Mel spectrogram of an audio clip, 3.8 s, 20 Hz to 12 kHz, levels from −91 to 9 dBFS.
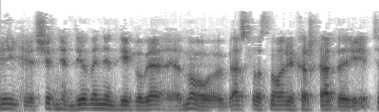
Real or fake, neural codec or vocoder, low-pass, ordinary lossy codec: fake; codec, 16 kHz in and 24 kHz out, 0.6 kbps, FocalCodec, streaming, 2048 codes; 10.8 kHz; MP3, 32 kbps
